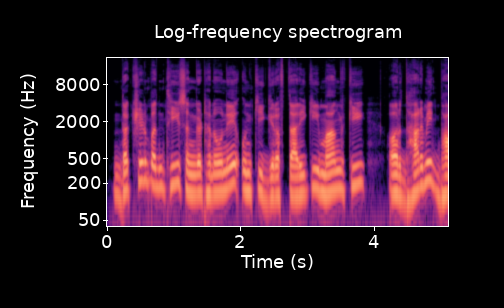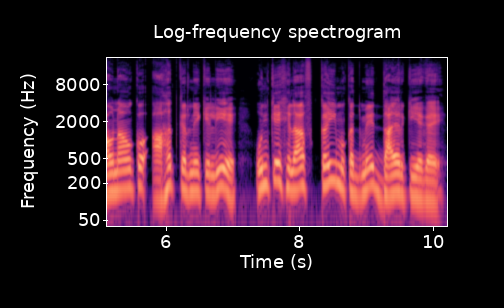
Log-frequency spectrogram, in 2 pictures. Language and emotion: Hindi, neutral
